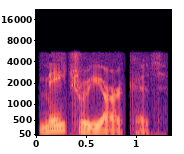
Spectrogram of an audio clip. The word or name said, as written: matriarchate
